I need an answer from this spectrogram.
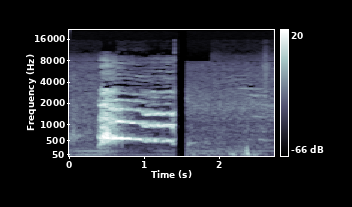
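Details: Cat meowing at feeding time among stray cats and kittens cared for at home: one drawn-out harmonic meow lasting about a second, starting bright then gently falling in pitch and ending abruptly, followed by quiet background noise.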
